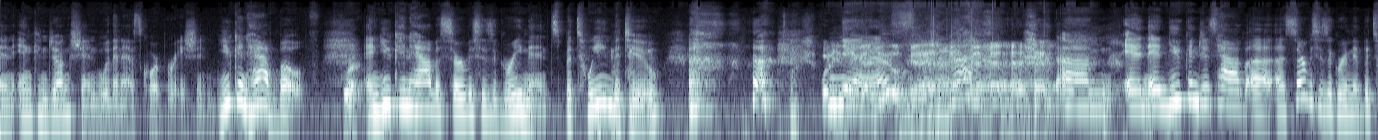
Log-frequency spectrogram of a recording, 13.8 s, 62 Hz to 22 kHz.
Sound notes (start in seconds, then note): 10.4 laughing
